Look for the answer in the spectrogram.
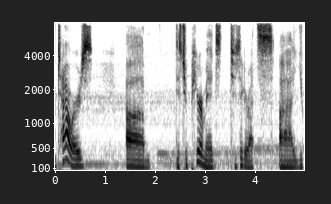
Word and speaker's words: ziggurats: So you guys are kind of standing in the southwest corner of these two fairly large cubic pyramids known as ziggurats. I mumbled that word, so I don't have to say it right. – You're saying it right.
